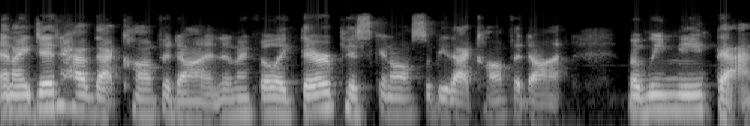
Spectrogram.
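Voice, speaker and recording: Over a quiet background, a woman speaks fairly quickly in a very deep, low pitch with ordinary pitch variation, the sound dry and close with no echo. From South Phoenix, Arizona. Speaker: rehabilitation counselor. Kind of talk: interview conversation. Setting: video call. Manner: halting, many fillers.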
